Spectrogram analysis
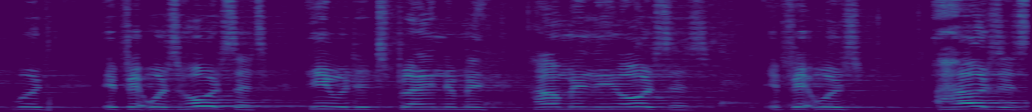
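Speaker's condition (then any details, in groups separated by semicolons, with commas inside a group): Cerebral palsy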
